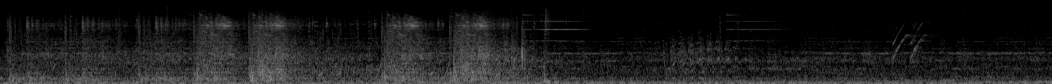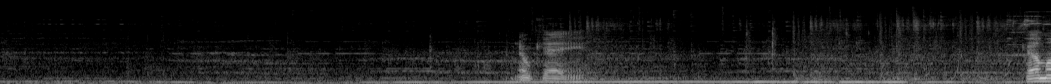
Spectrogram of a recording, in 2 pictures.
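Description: Video game sound effects splash and whoosh.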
